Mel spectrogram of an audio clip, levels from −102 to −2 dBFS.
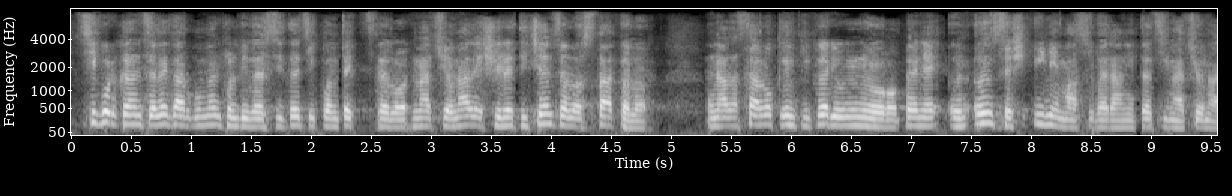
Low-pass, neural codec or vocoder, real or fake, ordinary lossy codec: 7.2 kHz; codec, 44.1 kHz, 2.6 kbps, SNAC; fake; AAC, 32 kbps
